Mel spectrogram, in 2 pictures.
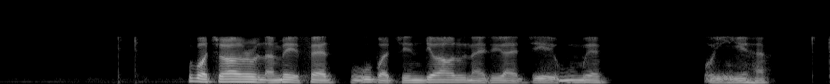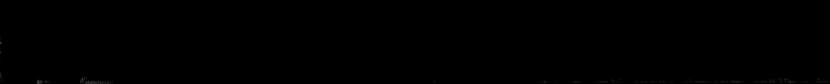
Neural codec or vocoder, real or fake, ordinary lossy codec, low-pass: codec, 16 kHz, 1 kbps, FunCodec, trained on LibriTTS, 50 frames a second; fake; none; 3.6 kHz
